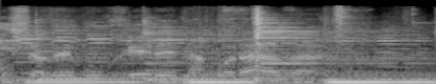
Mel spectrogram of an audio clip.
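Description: Folk music with guitar: three low plucked notes held about half a second each, with short gaps between them.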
